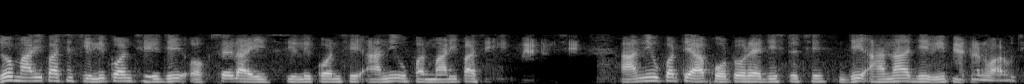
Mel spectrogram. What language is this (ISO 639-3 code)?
guj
